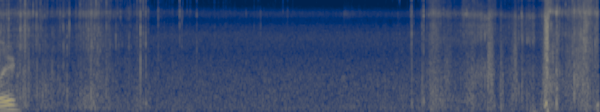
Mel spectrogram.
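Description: Dry leaf litter and twigs rustling and crackling in a few scattered spells as someone moves through it, with one sharp snap near the end.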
